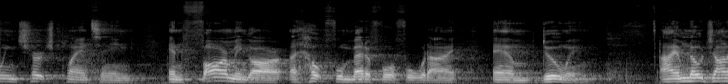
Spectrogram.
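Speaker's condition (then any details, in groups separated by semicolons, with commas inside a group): No condition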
